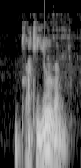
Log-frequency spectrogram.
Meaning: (adjective) Of or pertaining to true crabs; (noun) A crab of the true crabs. A member of the infraorder Brachyura
- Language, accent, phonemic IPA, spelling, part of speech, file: English, Southern England, /ˌbɹæk.iˈjʊə.ɹən/, brachyuran, adjective / noun, LL-Q1860 (eng)-brachyuran.wav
